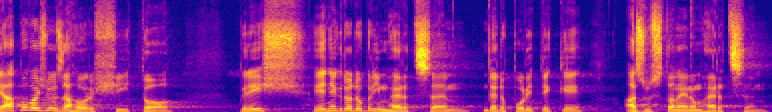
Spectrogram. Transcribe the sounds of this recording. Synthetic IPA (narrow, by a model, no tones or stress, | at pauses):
jaːpo̞vaʒujʊzaɦo̞ɾʃiːt̪o̞ | ɡdɪʃjɛɲɛɡdo̞do̞bɾiːmɦɛɾt͡sɛmdɛdo̞po̞lɪt̪ɪkɪ | ʔazuːst̪anɛjɛno̞mɦɛɾt͡sɛ̰m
